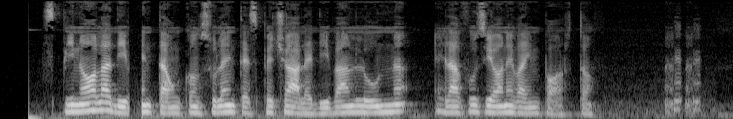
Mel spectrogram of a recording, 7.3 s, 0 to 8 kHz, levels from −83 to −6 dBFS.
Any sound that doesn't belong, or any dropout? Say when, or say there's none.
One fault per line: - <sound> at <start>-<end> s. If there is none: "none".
- dropout at 1.3-1.4 s
- laugh at 6.6-7.0 s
